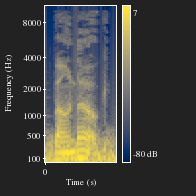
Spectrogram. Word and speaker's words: bondoc: of Romanian folklore, while the specific epithet bondoc, pronounced like bondoc, meaning a squat, chubby individual, refers to the small, robust shape of the animal.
